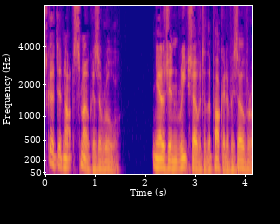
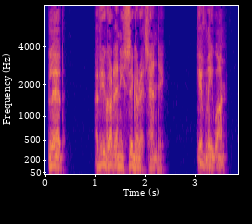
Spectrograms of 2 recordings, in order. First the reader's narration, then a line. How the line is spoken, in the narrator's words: Ruska asked in a hoarse whisper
